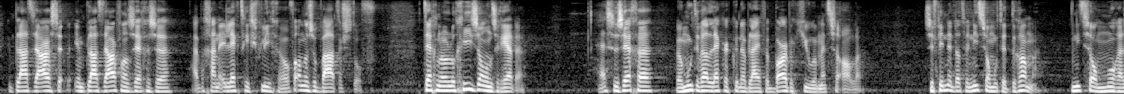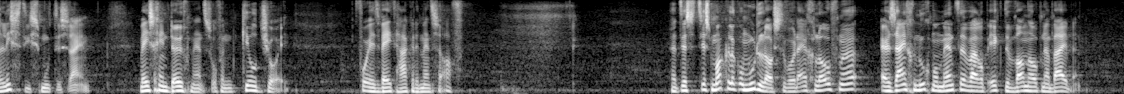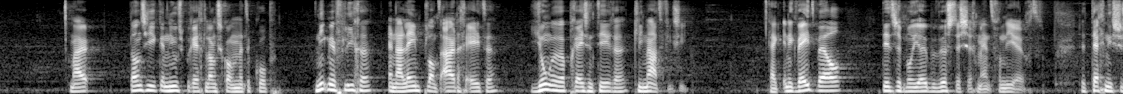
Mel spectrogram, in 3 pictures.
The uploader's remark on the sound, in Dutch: Live opgenomen in De Grote Post in Oostende op 2 oktober 2022.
